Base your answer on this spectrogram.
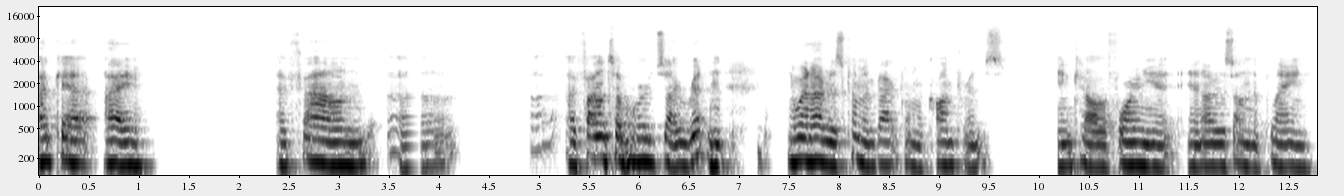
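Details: Adult woman who stutters, with past speech therapy and support-group attendance and a self-acceptance journey begun in 1989, speaking in a podcast interview; stuttering.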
